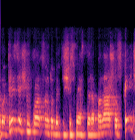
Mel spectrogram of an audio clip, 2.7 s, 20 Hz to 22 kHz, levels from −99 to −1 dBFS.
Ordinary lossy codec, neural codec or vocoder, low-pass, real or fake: Opus, 24 kbps; none; 10.8 kHz; real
